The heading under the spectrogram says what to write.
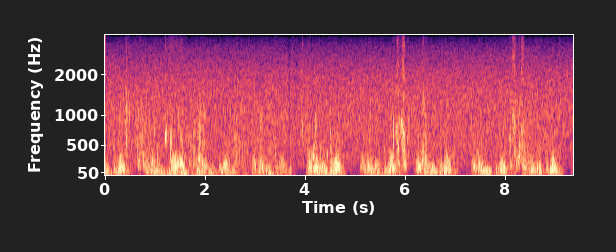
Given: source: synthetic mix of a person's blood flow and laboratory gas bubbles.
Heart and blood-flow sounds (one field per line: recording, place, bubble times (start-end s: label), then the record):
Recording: Doppler ultrasound of blood flow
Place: precordium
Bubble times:
0.21-0.53 s: bubbles
0.56-1.07 s: bubbles
1.17-1.60 s: bubbles
1.90-2.02 s: bubbles
3.38-3.45 s: bubbles
3.92-3.97 s: bubbles
4.04-4.12 s: bubbles
5.74-6.10 s: bubbles
6.32-6.44 s: bubbles
7.94-8.01 s: bubbles
8.06-8.52 s: bubbles
8.60-8.72 s: bubbles
From the record:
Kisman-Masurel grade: 232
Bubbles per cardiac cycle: several, 3 to 8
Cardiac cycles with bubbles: 50 to 99%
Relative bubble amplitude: moderate (0.250 to 0.450)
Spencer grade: 3 (all of the cardiac periods contain showers or single bubble signals, but not dominating or overriding the cardiac motion signals)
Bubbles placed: anywhere in the cardiac cycle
